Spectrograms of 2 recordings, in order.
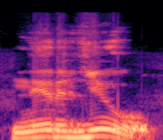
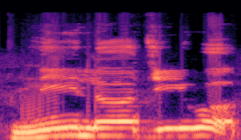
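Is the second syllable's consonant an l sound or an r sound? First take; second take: r sound; l sound. First: The word is said with an r sound. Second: The word is said with an l sound. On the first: An adult says the word. The speaker calls it right. "आपल्या भाषेतला निर्जीव" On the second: A small child says the word. The speaker calls it wrong. "तिच्या भाषेतला"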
